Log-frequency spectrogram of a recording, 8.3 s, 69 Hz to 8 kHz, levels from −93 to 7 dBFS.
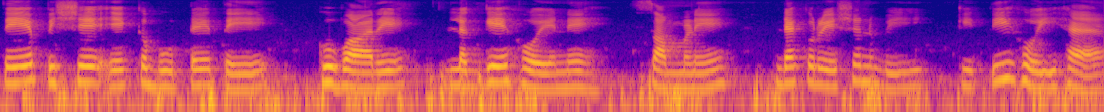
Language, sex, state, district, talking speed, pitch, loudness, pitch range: Punjabi, female, Punjab, Pathankot, 110 wpm, 205 Hz, -16 LUFS, 195-240 Hz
